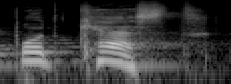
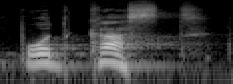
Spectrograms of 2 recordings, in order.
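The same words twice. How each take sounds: First: The second vowel is a distinct English vowel. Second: The second vowel is partly shifted toward English. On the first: "e o altă vocală" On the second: "au încercat să se adapteze, să spună mai în, în engleză"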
